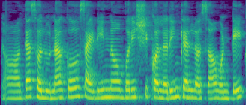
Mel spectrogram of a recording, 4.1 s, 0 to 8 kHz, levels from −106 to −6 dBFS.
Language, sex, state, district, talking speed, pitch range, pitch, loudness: Konkani, female, Goa, North and South Goa, 130 wpm, 200-230 Hz, 220 Hz, -17 LUFS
